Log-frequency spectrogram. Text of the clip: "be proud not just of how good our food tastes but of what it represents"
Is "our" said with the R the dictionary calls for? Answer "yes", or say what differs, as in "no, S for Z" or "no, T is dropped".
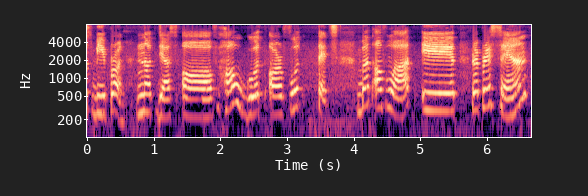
yes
